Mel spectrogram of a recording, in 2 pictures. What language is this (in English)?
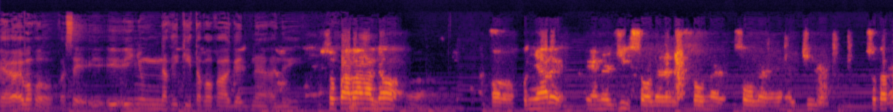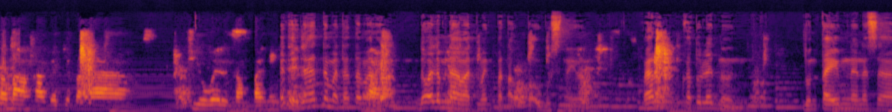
Filipino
